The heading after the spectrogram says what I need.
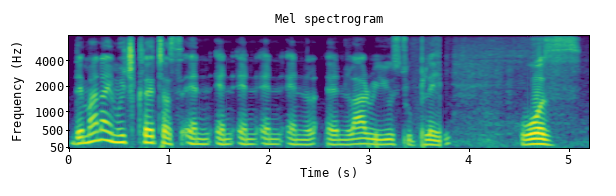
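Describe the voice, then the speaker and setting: A Zambian man answers interview questions in a mid-range, darkish voice at normal speed. He sounds hesitant, often repeating words as he gathers his thoughts and chuckling between phrases.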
